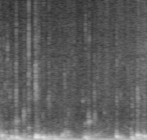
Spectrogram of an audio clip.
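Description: Water lapping and sloshing in a few short, irregular splashes.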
